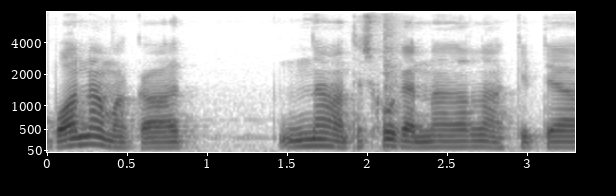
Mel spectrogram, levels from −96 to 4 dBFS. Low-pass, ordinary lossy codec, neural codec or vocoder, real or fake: none; none; none; real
